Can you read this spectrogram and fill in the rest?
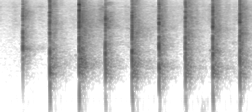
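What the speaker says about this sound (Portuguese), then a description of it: "Palminhas, palminhas, porque merece. Bora, todo mundo palmas." Nine evenly spaced hand claps, crisp and close, forming a steady rhythmic clapping rather than broad applause.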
